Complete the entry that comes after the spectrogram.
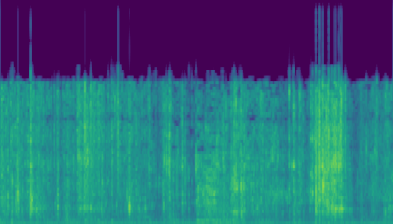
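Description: Fingers crush and crumble a mix of dry blue and pink soap curls, making a steady, dry, crackling crunch that is bright and hissy with almost no low end. The crinkling runs continuously for four seconds and swells into a louder, denser burst near the end.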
